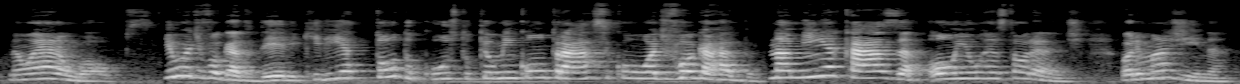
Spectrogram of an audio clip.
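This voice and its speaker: A woman's voice: fairly high pitch, fairly bright tone. Woman, Brazilian accent, host telling a story to the camera, indignant, addresses the audience, roomy recording. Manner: indignant, talks straight to the audience. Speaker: channel host. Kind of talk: storytelling to viewers, reading out messages. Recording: roomy echo.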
